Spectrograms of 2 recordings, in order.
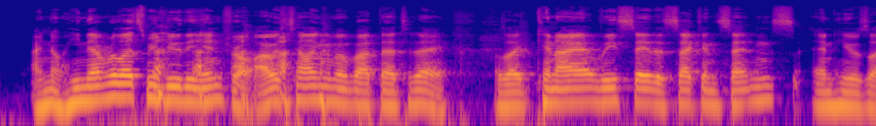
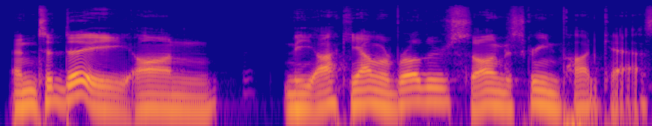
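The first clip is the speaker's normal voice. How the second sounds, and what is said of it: Deep announcer-style radio voice. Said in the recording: “Do I have a nice radio voice?”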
